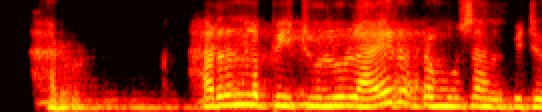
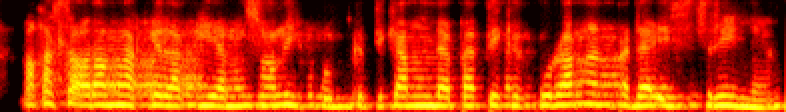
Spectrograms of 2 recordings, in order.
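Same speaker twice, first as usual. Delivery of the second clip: normal talking voice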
